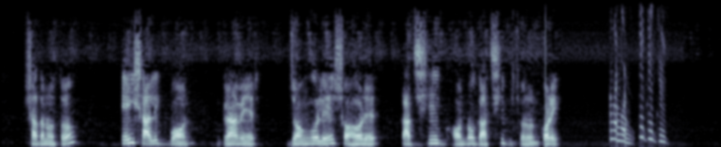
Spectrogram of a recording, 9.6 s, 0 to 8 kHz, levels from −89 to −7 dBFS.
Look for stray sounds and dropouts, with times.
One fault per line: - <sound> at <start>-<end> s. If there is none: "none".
- chirp at 8.1-9.0 s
